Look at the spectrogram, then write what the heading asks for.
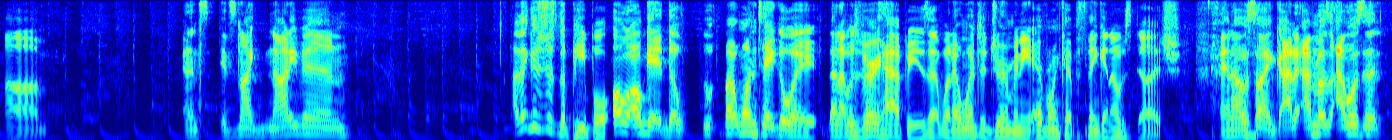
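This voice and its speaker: A man chatting in an interview, telling stories with bursts of laughter and quick voices for the people he describes. His voice sits in a middle register. The sound is close and dry, with faint music underneath. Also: medium pitch, dry recording. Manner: animated storyteller, laughs often, acts out people he quotes. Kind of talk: casual interview chat.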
